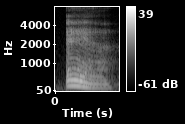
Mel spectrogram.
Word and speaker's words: heir: Hand, and, high, I, hate, ate, heat, eat, hat, at, hair, air. Did you notice the last word air has a silent H at the beginning?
